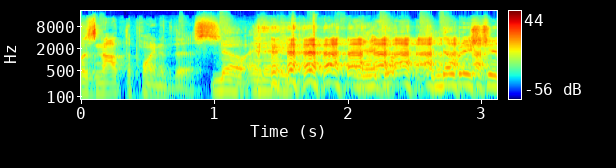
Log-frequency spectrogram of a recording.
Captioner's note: laughs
